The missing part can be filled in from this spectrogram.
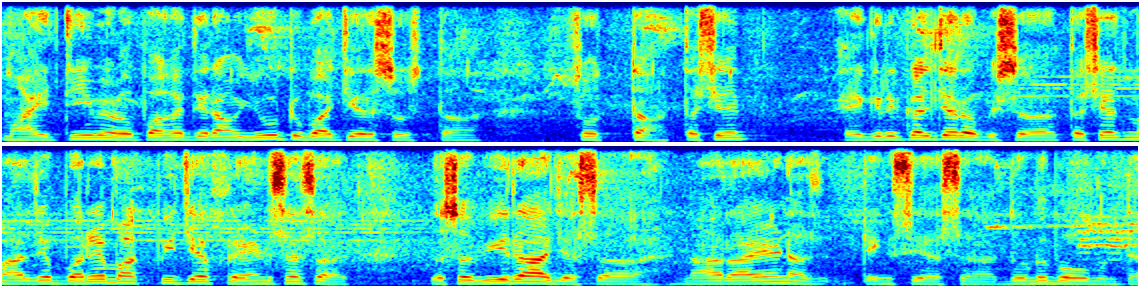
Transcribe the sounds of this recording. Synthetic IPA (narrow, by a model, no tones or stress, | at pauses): majt̪iːmeɭupakʰat̪̬iɾãʋjuʈjubat͡ɕiɾsod͡zt̪ã | sod̪t̪ãt̪əsẽ | ɛɡɾik̬əlt͡ɕəɾɔfisəɾt̪əɕẽt͡sm̤aɾd͡ʑʱabəɾɛmak̚pit͡ɕefɾẽɳɖsasat̪d͡zəsɔʋiɾad͡ʑasanaɾajəɳaʈẽŋseasad̪ʱoɳubʱəʋm̤əɳʈ̪a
